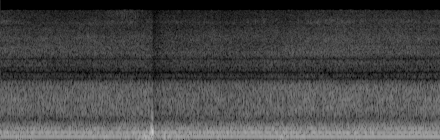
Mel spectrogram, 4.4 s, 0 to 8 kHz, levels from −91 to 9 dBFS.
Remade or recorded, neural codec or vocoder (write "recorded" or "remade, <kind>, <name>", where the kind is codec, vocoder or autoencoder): recorded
